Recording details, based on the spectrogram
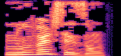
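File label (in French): "nouvelle saison", French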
